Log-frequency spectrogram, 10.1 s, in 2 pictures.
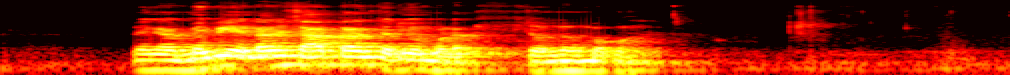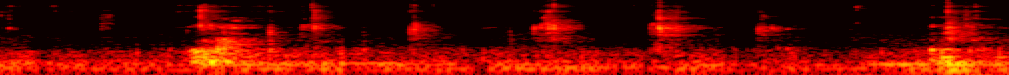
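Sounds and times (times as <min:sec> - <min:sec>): person chewing crispy food: 0:03.4 - 0:10.0.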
